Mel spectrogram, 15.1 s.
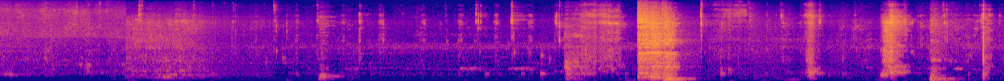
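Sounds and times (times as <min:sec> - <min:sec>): faint chewing: 0:02.0 - 0:09.5, 0:10.5 - 0:15.0.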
